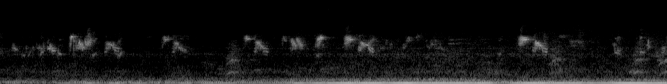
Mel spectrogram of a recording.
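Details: Red-whiskered bulbul, a very aggressive decoy bird for trapping, 2020: a string of short, jerky whistled notes and phrases, some rising and falling, heard over a strong low rumble like wind or an engine.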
